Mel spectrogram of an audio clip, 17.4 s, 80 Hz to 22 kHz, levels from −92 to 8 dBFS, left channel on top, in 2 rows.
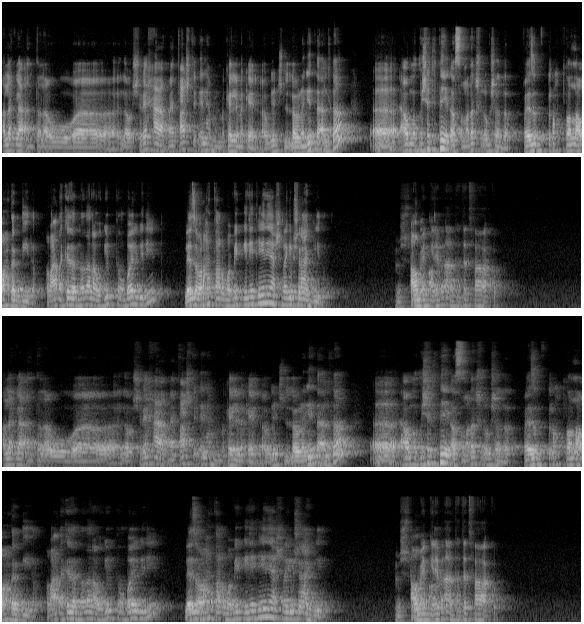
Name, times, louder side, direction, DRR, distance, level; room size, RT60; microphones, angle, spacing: voice 1, 0.0-5.1 5.5-11.0 11.4-13.5 14.8-15.2, left 3 dB, 50° left, 8 dB, 0.4 m, -26 dB
voice 2, 14.6-16.1, right 2 dB, 20° right, 5 dB, 0.3 m, -31 dB
6.5 x 2.9 x 2.8 m, 0.72 s
head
